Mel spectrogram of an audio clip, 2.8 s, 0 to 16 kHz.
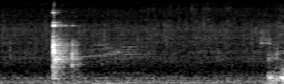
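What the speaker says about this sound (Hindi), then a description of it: "और ये 1 डली प्याज की जो हमने ली हुई थी, इसको हमने फ्राई कर लिया है। तो अब हम इसमें डाल देते हैं।" Fried onion drops into a pan of aloo matar with a sharp sizzle and clink, then a quieter frying hiss runs on, and another burst of sizzling comes at the end.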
